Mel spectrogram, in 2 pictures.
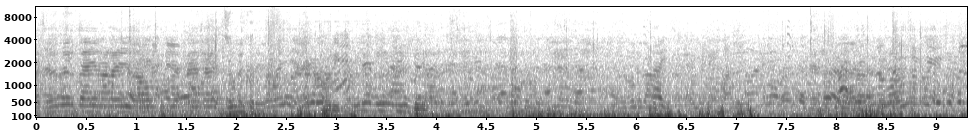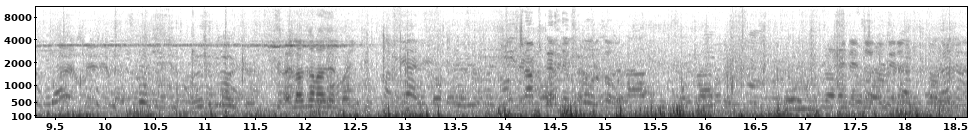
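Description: A crowd of men talks and calls out nearby outdoors.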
